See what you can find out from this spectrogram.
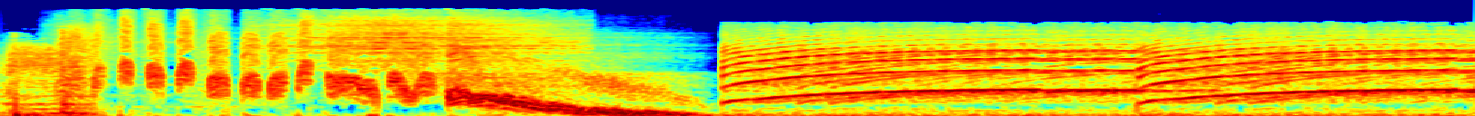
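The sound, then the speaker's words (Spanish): A loud emergency siren wails in repeated rising and falling sweeps, coming in after a burst of rough, scratchy noise. “Suena la sirena en Al Fin Solos”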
